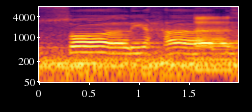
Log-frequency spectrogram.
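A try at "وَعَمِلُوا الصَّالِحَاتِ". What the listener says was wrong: sebentar, wa amilus bibir, mohon bibir nggak ikut-ikutan ya. Wa amilus bukan wa amilus kalau wa amilus itu berarti bibirnya ikut-ikutan.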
